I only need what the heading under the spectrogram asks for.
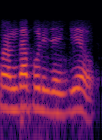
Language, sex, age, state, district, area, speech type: Odia, female, 60+, Odisha, Angul, rural, conversation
